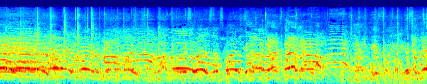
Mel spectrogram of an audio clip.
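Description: Crowd of ringside spectators shouting and calling out, many voices overlapping at once without a break.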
